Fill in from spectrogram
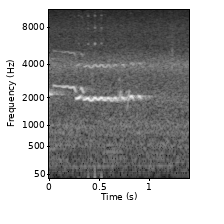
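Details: A black kite perched atop an electric pole amid rice fields gives a thin, drawn-out whistle that falls slightly and wavers over about a second, against a light background hiss.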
